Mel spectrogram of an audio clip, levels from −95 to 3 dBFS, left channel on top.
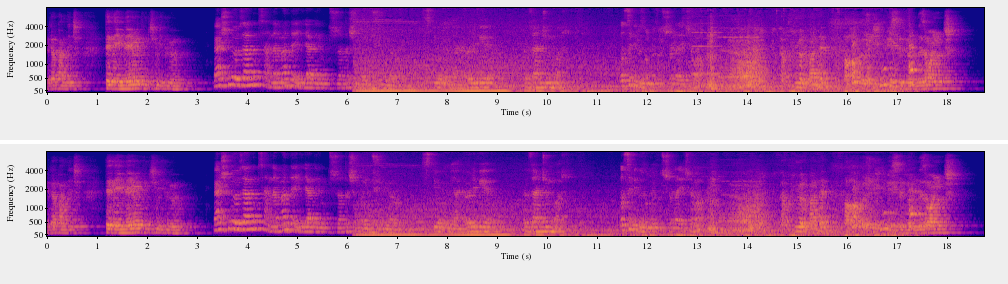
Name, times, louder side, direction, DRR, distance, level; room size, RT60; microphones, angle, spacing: voice 1, 0.0-2.6 14.6-15.5 15.9-18.0, equal, 55° left, -2 dB, 2.7 m, -29 dB
voice 2, 3.3-7.1 7.5-9.0 9.5-10.4 11.4-13.1, equal, 20° right, -2 dB, 1.7 m, -31 dB
sound 1, 6.1-17.4, left 3 dB, 85° left, 0.7 m, -30 dB
10.5 x 4.5 x 4.8 m, 0.99 s
head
